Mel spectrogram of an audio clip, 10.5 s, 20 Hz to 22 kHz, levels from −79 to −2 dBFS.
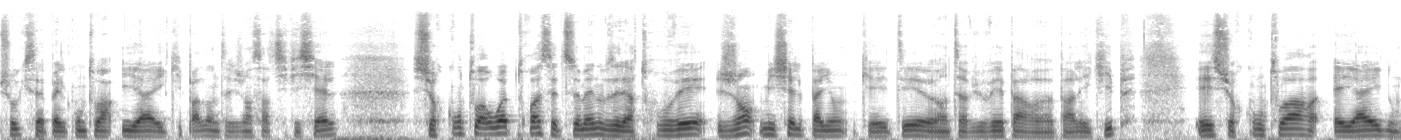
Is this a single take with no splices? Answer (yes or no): yes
